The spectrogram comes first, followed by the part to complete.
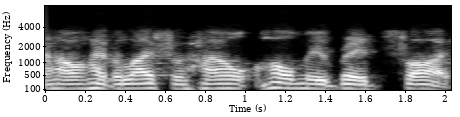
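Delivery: ordinary talk, nothing marked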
